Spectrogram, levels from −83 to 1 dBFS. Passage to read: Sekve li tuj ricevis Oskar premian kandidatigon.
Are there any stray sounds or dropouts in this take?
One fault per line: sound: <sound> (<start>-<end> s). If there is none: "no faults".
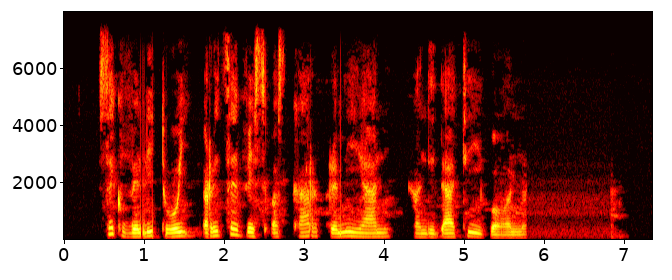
no faults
